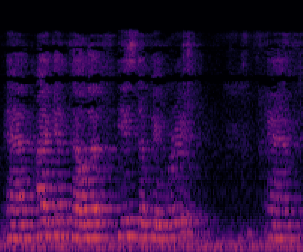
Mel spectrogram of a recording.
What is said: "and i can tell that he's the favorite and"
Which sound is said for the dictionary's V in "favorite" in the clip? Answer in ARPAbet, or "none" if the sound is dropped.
none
